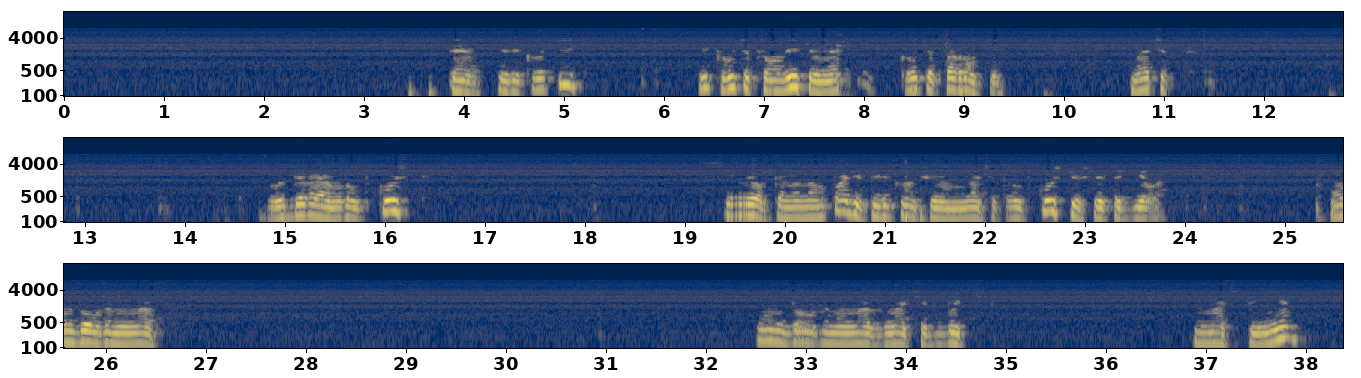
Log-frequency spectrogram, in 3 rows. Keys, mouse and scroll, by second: 3.4 r, 5.9 click, 9.2 ctrl+z, 10.7-11.5 middle drag, 12.9-13.7 middle drag, 14.5 click, 19.6 KP_7, 21.0 r, 24.5-30.9 middle drag.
